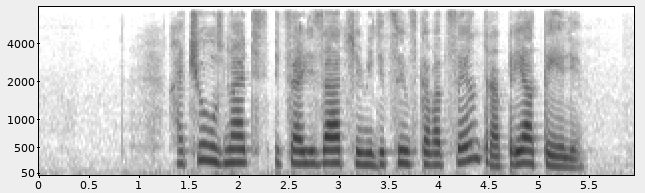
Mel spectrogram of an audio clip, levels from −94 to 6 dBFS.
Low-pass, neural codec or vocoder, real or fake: 7.2 kHz; codec, 16 kHz in and 24 kHz out, 1.1 kbps, FireRedTTS-2 codec; fake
